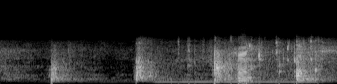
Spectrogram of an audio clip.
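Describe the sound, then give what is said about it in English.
Water runs from a tap in a steady rush, broken by several louder splashing bursts as something passes under the stream, over a faint low hum. “Turn on the water tap, huh?”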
